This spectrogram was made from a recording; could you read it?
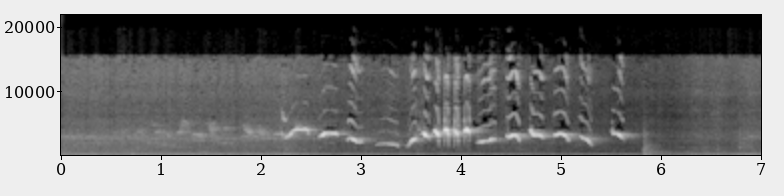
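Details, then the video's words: Olive-backed tailorbird from West Nusa Tenggara, singing vigorously, a recording used to prompt quiet birds to sing: a burst of sharp, high chirped notes, some rising and some falling, repeated rapidly for about three seconds over low background hum. "PRENJAK DAUN NTB GACOR buat Pancingan Burung Malas Bunyi"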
